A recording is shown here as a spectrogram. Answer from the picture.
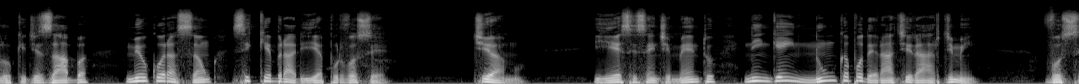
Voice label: Não Vá Embora Masculino, Só Voz; Telemensagens; Telemensagens 2017

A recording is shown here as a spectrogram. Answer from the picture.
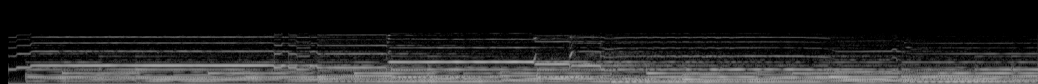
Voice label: Amizade Maravilhosa MASCULINO, Telemensagens

